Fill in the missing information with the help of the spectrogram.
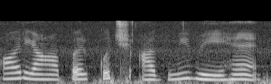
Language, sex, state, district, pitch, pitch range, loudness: Hindi, female, Karnataka, Bangalore, 230 Hz, 220-245 Hz, -14 LUFS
